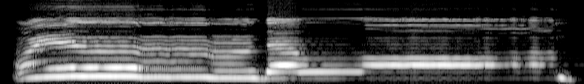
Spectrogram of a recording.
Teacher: اللہ کا لفظ موٹا پڑھیں گے کیونکہ اس سے پہلے والے حرف پر زبر ہے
